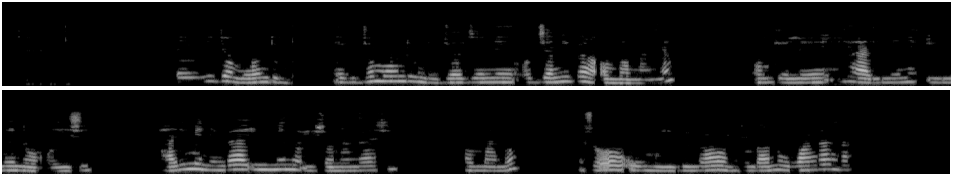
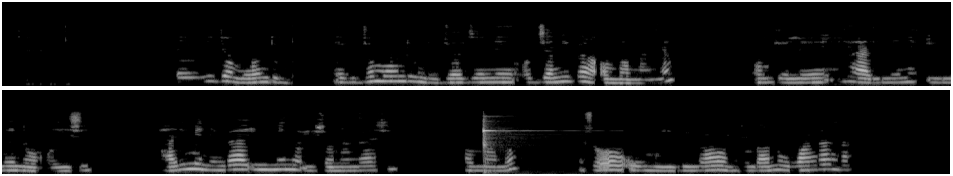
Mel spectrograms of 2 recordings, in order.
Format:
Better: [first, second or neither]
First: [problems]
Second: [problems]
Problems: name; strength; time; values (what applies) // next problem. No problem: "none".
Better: first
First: none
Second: background sound (Piano); as loud as the speech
